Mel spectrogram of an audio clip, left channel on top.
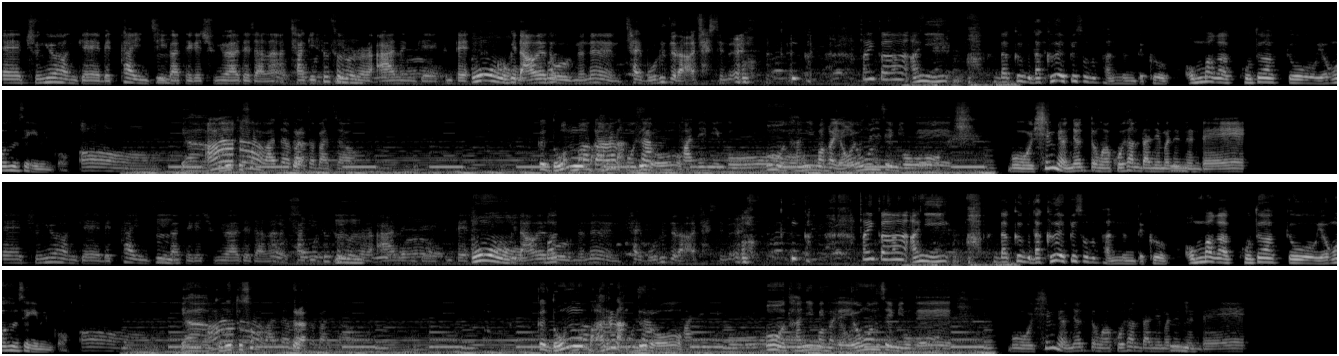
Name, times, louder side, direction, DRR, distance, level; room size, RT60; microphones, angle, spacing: voice 1, 0.0-4.7 5.0-7.4 14.1-15.0 15.4-16.9 18.9-23.1 23.4-25.8, left 7 dB, 85° left, 0.3 m, -36 dB
Microwave oven, 2.7-10.2, right 2 dB, 55° right, 1.0 m, -47 dB
voice 2, 4.7-5.6 7.4-7.5 7.9-14.0 15.1-15.8 16.3-16.4 18.7-20.2 21.0-22.8 25.0-25.3, right 2 dB, 30° right, 0.4 m, -31 dB
sound 1, 14.5-23.3, equal, 80° right, 1.1 m, -36 dB
2.6 x 2.3 x 3.1 m
head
